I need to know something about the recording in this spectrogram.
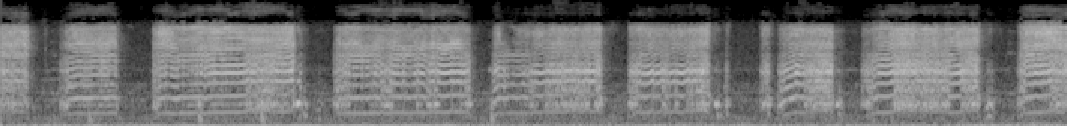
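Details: An angry Syrian hamster screaming, harsh noisy bursts of about half a second to a second, repeated almost back to back in rapid series with brief gaps.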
